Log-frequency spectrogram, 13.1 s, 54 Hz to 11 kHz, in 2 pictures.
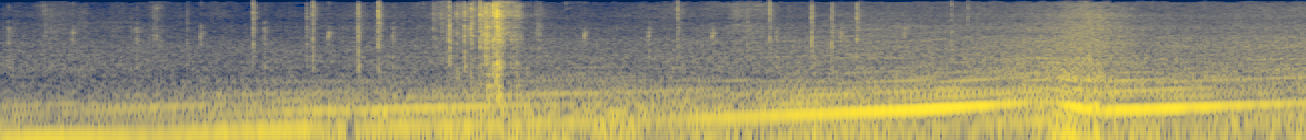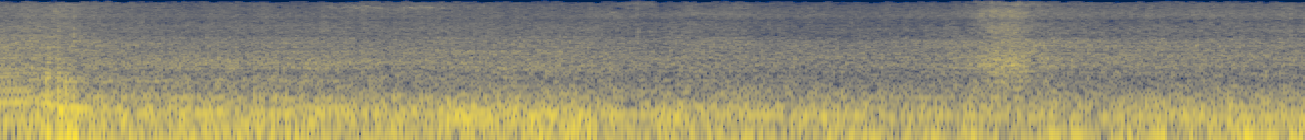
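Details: BMW 440i xDrive after transmission service: thin whine rising and falling with road speed over drivetrain hum; source unconfirmed, could be transmission or differential.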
